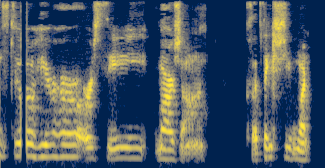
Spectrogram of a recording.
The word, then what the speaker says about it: Marjan: It's Marjon. Yeah. I mean honestly the Persian pronunciation is Marjon but for a good 40 plus years uh I've been called Marjan and it's almost like equal to me.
